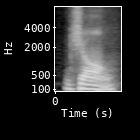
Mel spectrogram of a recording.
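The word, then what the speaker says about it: Yawn: Yeah, John is the name of the snake. Y-A-W-N. John. I spell it because... maybe it sounds like I say John.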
